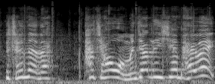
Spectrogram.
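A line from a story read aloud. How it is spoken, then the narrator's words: Shouting. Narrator (Chinese): 于峰冲着陈婆就喊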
